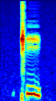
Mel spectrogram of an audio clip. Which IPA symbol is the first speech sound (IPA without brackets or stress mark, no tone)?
ǁ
